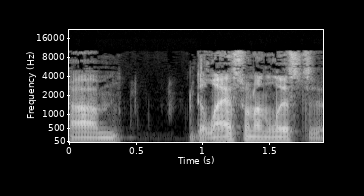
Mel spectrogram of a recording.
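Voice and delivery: ordinary talk, nothing marked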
